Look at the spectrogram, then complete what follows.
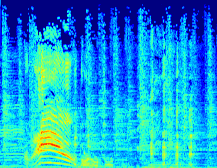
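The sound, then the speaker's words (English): A single loud, drawn-out meow from a Persian cat rises and falls in pitch near the start, then gives way to softer overlapping voices and murmur. “I know you hate cats. She had a Persian.”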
